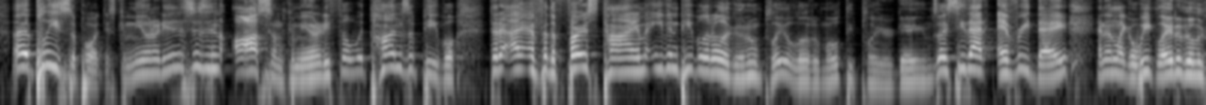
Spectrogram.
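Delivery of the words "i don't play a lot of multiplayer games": silly voice, pitched low. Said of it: "I just do it in a silly voice".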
